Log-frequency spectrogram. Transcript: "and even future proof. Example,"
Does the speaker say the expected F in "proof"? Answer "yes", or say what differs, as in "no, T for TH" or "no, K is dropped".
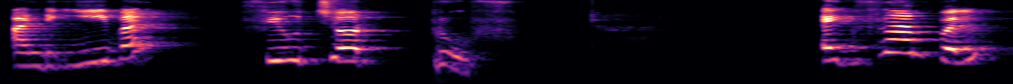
yes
